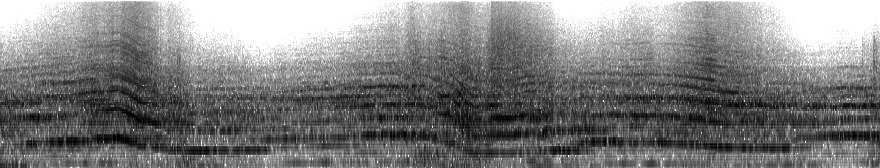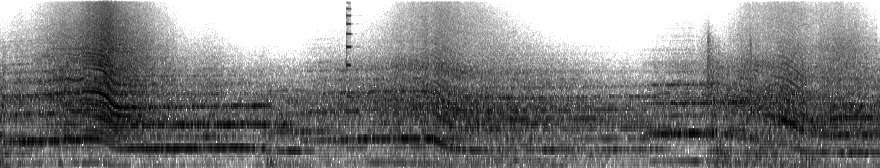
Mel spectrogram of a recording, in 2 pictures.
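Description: A racing car's engine roars at high revs, rising and falling as the gears shift.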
